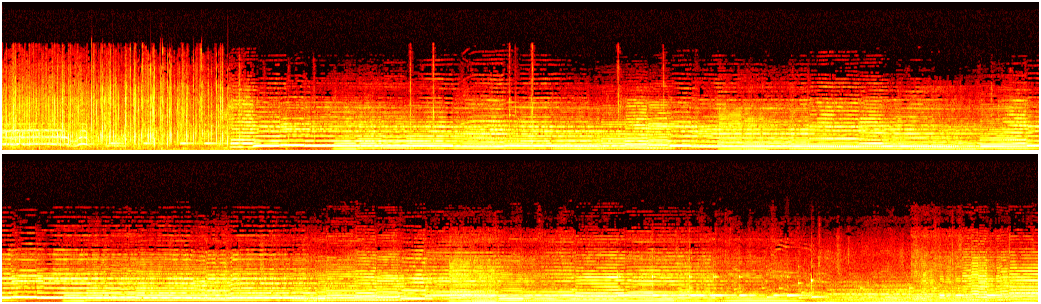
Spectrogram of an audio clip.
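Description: Crowd cheering and whistling for the first few seconds, then a marching band's wind section starts a slow melody of long held notes in brass and woodwinds. Low brass comes in near the end.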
